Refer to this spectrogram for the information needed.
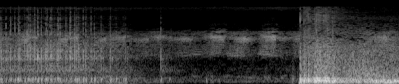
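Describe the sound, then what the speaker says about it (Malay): Firecrackers set off at night during a village Hari Raya celebration, heard as a dense crackling burst that drops away briefly, then returns loud and sustained with booming low rumble near the end. "Di belah sana bakar mercun."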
